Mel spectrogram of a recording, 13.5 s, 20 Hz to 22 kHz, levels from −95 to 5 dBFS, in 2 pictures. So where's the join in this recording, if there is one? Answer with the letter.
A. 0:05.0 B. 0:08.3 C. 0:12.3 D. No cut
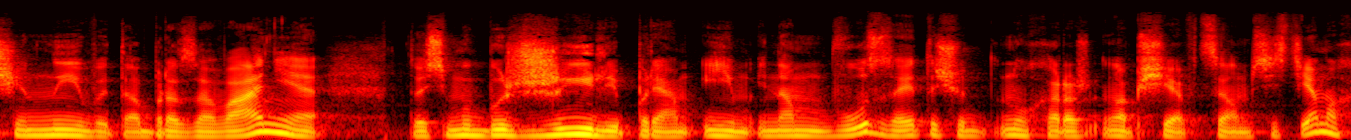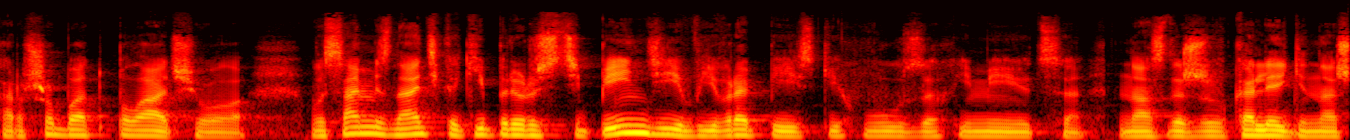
C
